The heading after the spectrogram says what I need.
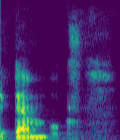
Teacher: following sound the incoming sound is b so what happens that n becomes m because of the following sound b uh which is a bilabial so m is also bilabial so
